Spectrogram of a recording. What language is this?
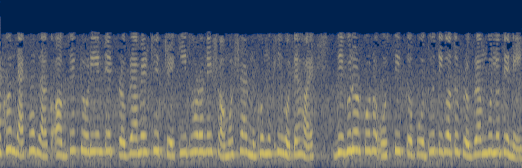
Bangla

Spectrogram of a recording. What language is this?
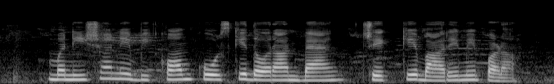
Hindi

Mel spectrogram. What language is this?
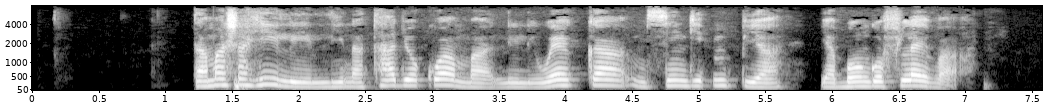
Swahili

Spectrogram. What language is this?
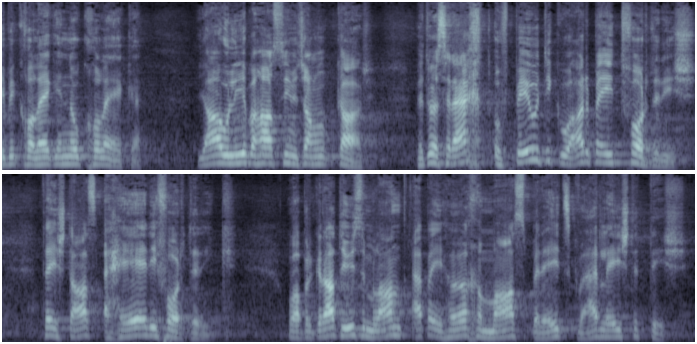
Swiss German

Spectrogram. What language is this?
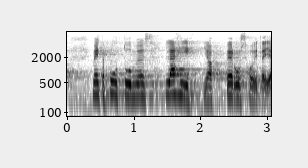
Finnish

